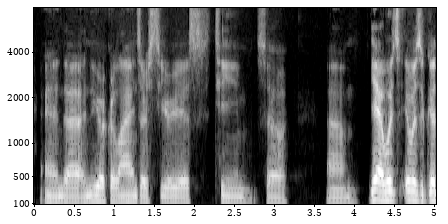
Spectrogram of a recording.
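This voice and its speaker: Spoken with an American accent, the clip is a very clean recording with a silent background. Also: man. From Washington DC area, US. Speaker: American football player. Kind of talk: casual chat. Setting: podcast. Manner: hesitant, many fillers.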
